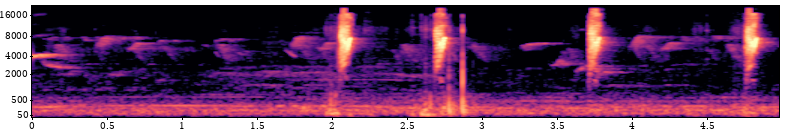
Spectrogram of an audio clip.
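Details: Sharp 'tembakan' shots of a kolibri ninja sunbird in a training recording: four loud, piercing high chips spaced about a second apart among faint thin twitters, over a low constant hum.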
